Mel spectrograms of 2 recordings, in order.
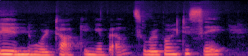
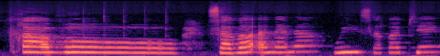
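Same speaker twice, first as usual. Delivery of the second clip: puppet voice; 6 semitones higher than usual. Acted. Puppet voice for Anana.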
